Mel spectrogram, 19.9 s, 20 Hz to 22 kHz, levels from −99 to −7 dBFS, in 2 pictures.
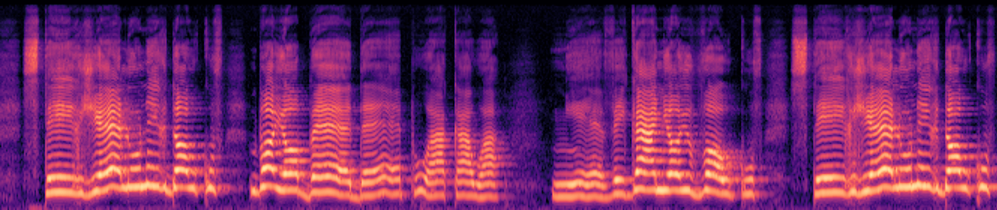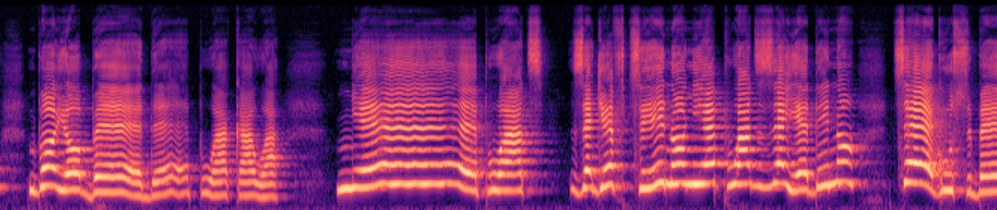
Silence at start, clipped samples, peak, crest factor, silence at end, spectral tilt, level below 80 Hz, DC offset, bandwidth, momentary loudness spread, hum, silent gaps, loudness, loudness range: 0.25 s; under 0.1%; -2 dBFS; 18 dB; 0 s; -2 dB/octave; -70 dBFS; under 0.1%; 19 kHz; 12 LU; none; none; -19 LUFS; 4 LU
